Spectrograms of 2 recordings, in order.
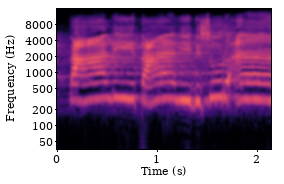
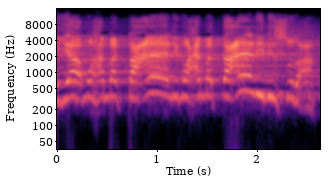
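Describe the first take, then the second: First: Slowed, softer Arabic, word by word; slow Arabic repeat. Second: Calling out in Arabic, a little raised. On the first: Shown as a demonstration. Preacher repeating the Arabic slowly for the audience. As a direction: spell out the Arabic slowly for the crowd. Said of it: "Ngerti kagak?". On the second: Acted. Moses calling Muhammad over, in Arabic. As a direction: call him over in Arabic. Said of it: "Nabi Musa bertanya".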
